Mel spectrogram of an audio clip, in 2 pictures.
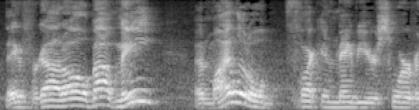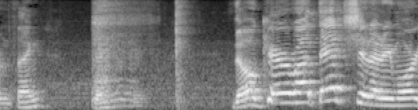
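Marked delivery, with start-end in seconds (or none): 5.1-8.4 said through a laugh, higher and louder; laughing it off while telling friends the story. Real, not acted. Telling friends about the buddy who stopped caring, laughing.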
